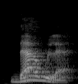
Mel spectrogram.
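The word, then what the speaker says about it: دولة: Dawla. So dawla is country, and you pronounce the dal the same way as you pronounce the d, dawla.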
